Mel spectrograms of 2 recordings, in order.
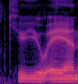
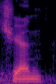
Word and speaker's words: Quan: So you can say Qian, even though it's Q-U-A-N, everyone says Quan, but in Chinese we actually pronounce it as Qian.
